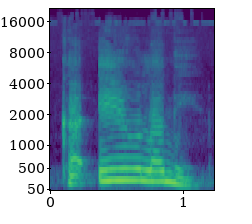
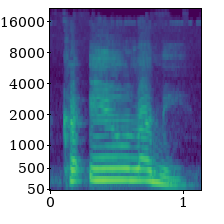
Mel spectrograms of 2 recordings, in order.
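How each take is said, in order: Both takes have the same delivery.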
